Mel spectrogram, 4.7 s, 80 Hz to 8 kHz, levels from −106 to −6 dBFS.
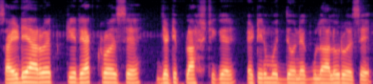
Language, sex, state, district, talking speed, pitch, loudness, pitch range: Bengali, male, Assam, Hailakandi, 155 wpm, 145 Hz, -18 LUFS, 140-155 Hz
